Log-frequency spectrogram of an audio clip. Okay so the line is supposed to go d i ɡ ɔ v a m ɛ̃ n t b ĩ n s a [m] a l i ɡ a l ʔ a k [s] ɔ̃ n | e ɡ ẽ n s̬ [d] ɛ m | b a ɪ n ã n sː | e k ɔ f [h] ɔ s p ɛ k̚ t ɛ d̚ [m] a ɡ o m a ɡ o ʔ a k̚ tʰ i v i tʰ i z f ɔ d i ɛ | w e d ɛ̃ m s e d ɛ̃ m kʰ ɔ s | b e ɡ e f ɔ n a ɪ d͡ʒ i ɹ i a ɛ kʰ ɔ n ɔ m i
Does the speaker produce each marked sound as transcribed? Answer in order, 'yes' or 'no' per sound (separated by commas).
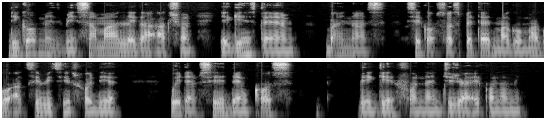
yes, no, no, no, yes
